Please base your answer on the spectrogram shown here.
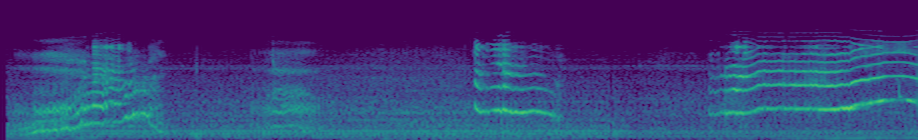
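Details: Wild fox giving wavering, harmonic calls: a rising wail near the start, a short call around three seconds, a brief bent cry near five seconds, then a long quavering wail over the final two seconds, above a steady low background hum.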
